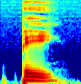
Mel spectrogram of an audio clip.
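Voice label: English alphabet b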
